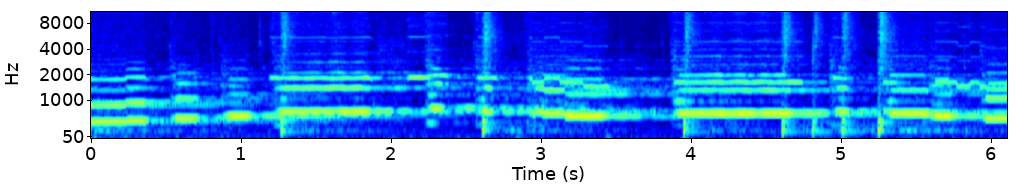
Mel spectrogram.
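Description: Instrumental music: a flute-like woodwind plays a melody of held notes, over short, sharp accompanying notes.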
